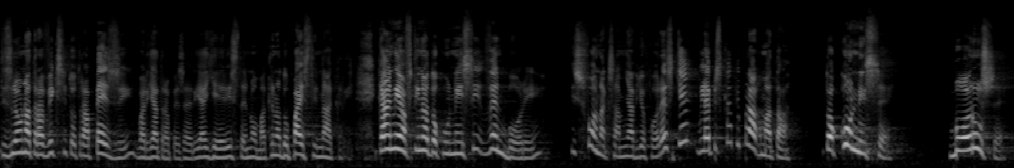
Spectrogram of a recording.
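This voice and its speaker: A cruel, contemptuous house mistress. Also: female voice, fairly high pitch, very animated, big-room sound. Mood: cold. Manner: cold and contemptuous, erupts into shouting. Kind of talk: stage monologue.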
